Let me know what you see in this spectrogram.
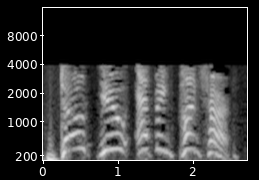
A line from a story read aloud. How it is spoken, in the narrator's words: screaming, this woman at the top of her lungs says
